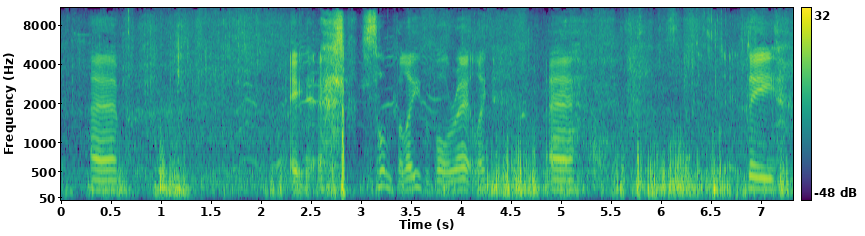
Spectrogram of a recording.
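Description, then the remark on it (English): Strong wind buffets a microphone outdoors on the seafront at Tynmouth, Devon, roaring and gusting in uneven bursts beneath a person talking while walking along the promenade, with sharp thumps as gusts hit. “I have no idea whether you'll be able to hear me very much, as I am audio booing from a very, very windy Devon Tynmouth seafront.”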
